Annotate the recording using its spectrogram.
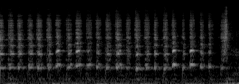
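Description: The show's theme tune playing quietly: a held tone with a couple of small pitch steps over a fast, even pulse.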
